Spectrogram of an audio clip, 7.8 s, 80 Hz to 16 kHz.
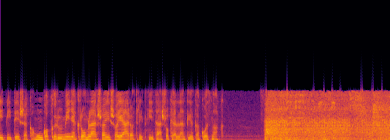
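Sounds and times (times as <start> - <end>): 
speech: 0.0 - 4.6
city bus engine rumbling in a bus garage: 5.2 - 7.8.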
